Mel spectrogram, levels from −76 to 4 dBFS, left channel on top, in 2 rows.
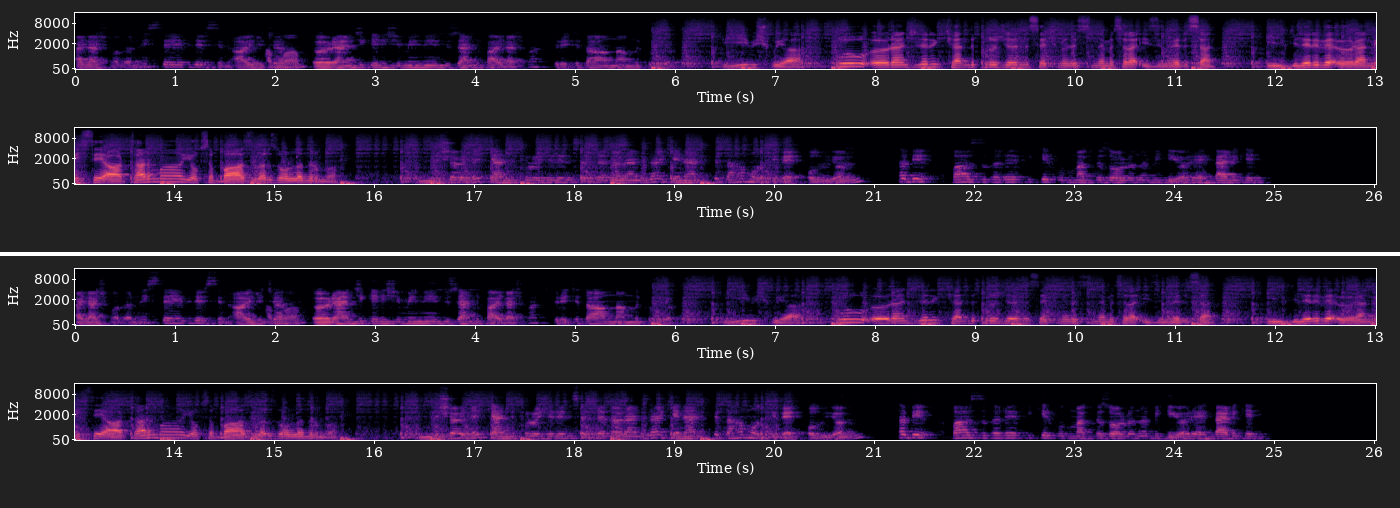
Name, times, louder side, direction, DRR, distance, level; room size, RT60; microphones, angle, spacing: voice 1, 0.0-6.0 16.3-20.7 21.2-24.8, right 2 dB, 30° right, 2.6 m, -39 dB
voice 2, 1.9-2.3 6.5-7.3 7.6-11.4 11.9-15.6 20.4-20.9, left 3 dB, 45° left, 0.5 m, -30 dB
sound 1, 5.7-20.2, equal, 25° left, 5.6 m, -41 dB
19.0 x 7.4 x 2.9 m
head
